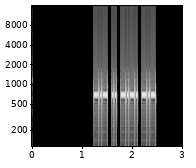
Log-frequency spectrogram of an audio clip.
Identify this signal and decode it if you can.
Morse code, heard as a keyed tone, about 40 wpm, 700 Hz. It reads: KICK
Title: Top 1251-1500 Words 40wpm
